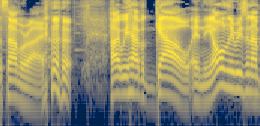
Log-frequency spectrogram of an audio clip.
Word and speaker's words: Gau: He pronounced it Gao, which I thought was kind of funny. But according to Japan, it's pronounced Gao.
